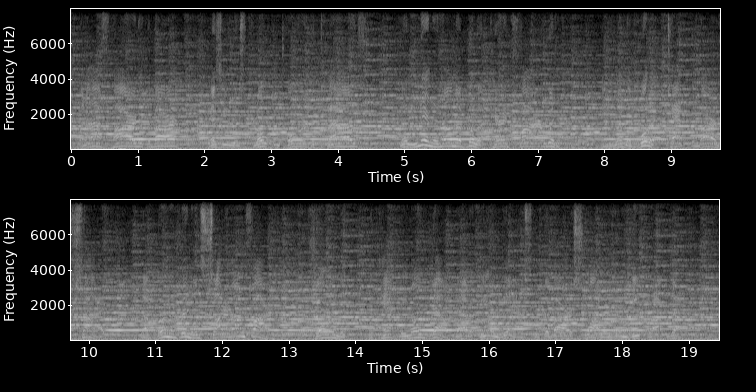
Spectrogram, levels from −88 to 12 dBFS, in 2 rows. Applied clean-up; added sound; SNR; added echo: none; Church bell; -4 dB; none.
